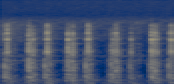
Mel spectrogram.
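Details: Chevrolet Blazer parked, transfer case leaking oil: about nine sharp metallic clunks in under two seconds as the driveshaft into the transfer case is rocked by hand; play there, owner unsure of the cause.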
